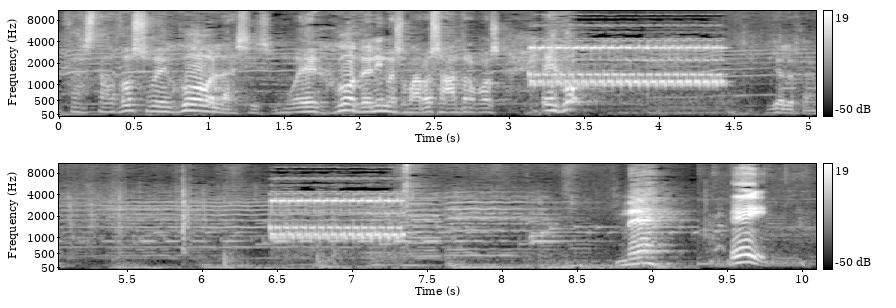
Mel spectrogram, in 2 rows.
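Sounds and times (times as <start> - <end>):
electronic telephone ring: 3.1 - 4.6, 6.4 - 7.6.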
